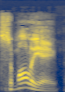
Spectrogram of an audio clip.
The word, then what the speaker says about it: sommelier: And wine expert, and I hope I say this right, sommelier, right? Did I say that right? – That is 100% correct.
